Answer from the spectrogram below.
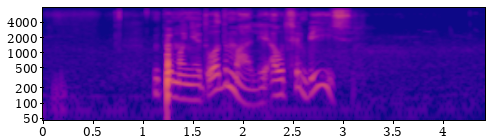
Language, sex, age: Tsonga, male, 22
